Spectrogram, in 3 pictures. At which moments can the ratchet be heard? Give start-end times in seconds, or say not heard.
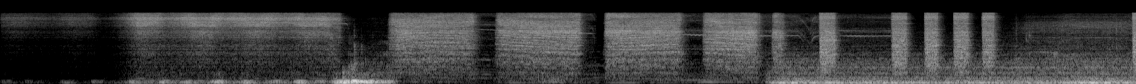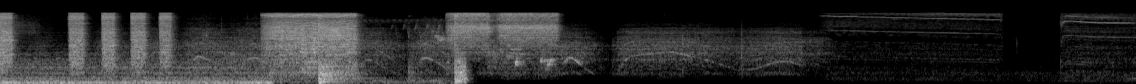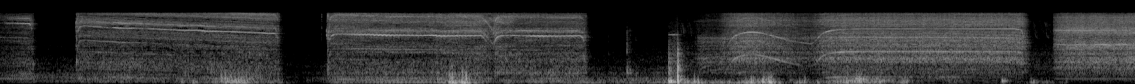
not heard.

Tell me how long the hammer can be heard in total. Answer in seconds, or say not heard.
2 s.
